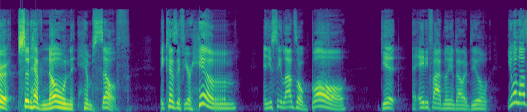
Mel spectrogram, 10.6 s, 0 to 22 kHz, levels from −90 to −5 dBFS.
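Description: From the very start to 0.11 s, and again from 0.39 to 1.3 s, the loudest peaks sound flattened and crackly. This is microphone overload, likely from an input set too hot. The tops of the waveform hit the converter's ceiling, by about 4 dB and then about 6 dB.

At 0.52 s the level drops suddenly by about 2 dB. Further steps follow at 1.53 s, about 4 dB, and at 4.08 s, about 3 dB. This is the microphone volume being stepped down, likely by call software reacting to the clipping. Voice and background fall together.

From 4.31 to 4.52 s a short piece of sound repeats exactly five times. It comes back every 42.67 ms, a stutter at 23.4 Hz. This is a system hang loop. The hardware kept replaying its ring buffer while the system stalled, which fits a 2048-sample buffer. Almost no audio is lost.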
